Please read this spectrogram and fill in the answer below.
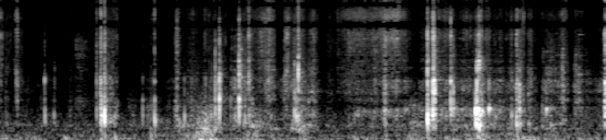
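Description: Paper hot-chocolate packet crinkling in the hands as it is handled and torn open, a scatter of sharp crackles and clicks.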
